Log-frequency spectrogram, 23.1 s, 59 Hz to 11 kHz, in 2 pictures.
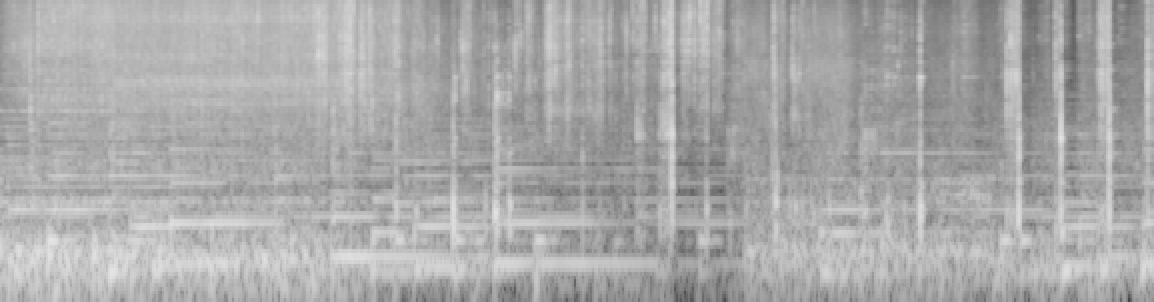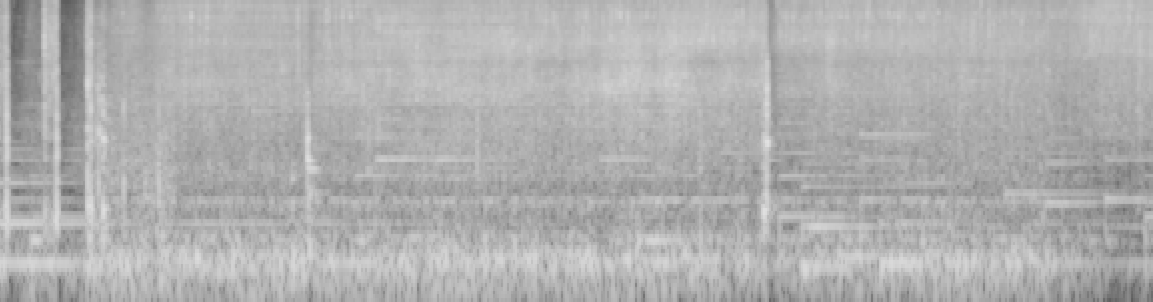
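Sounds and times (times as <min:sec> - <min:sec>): bacon sizzling in a skillet: 0:00.0 - 0:07.3, 0:12.7 - 0:23.0
knife chopping on wooden board: 0:10.0 - 0:12.6.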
